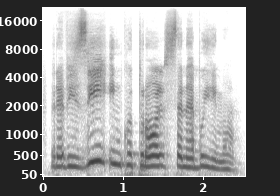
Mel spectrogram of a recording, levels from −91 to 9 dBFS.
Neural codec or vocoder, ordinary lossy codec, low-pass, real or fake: codec, 44.1 kHz, 2.6 kbps, DAC; none; none; fake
